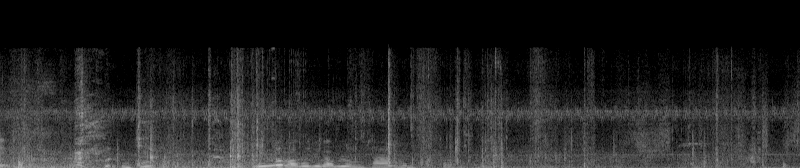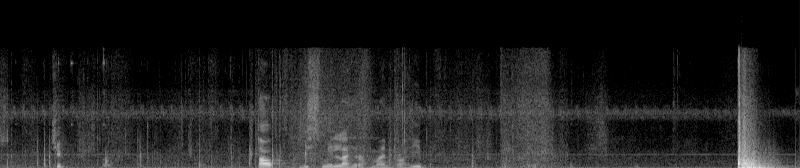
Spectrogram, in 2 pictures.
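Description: Bags and cases thump and knock as they are loaded into a car.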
